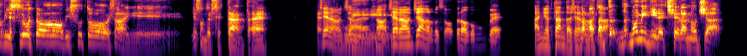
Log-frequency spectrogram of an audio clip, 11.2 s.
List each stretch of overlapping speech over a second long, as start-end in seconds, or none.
4.8-6.2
